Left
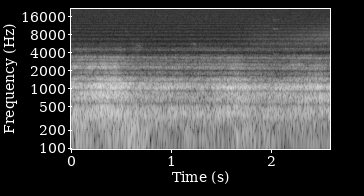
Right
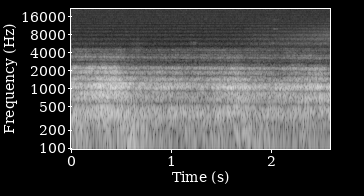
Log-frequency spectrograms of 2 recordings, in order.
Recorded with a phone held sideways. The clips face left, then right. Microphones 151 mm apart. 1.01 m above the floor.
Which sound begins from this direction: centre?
A helicopter, at 0.0 s.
